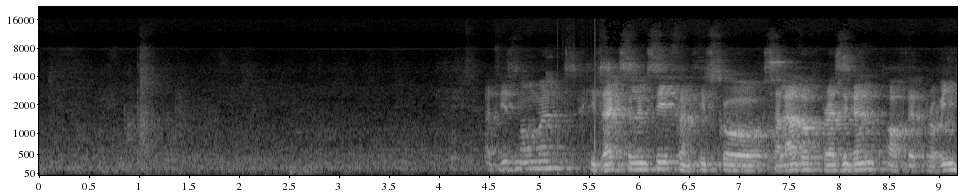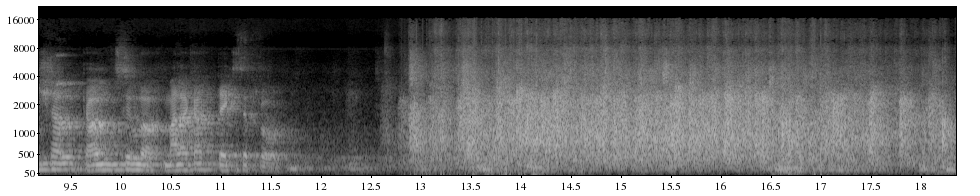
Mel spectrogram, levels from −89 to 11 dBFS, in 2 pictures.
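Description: At 5.18 to 5.61 s and again at 16.52 to 17.07 s, the processor falls behind and misses a few dozen buffer deadlines in a row, with buffers apparently well under a millisecond long. Each miss repeats a scrap of old audio with hard edges, so this processor overload crackle comes through as a gritty tearing burst over the sound that stops once the load eases.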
